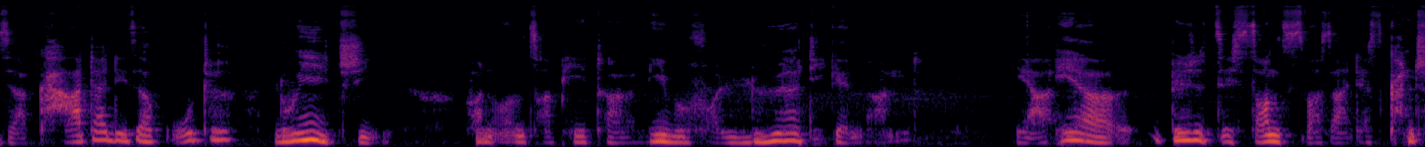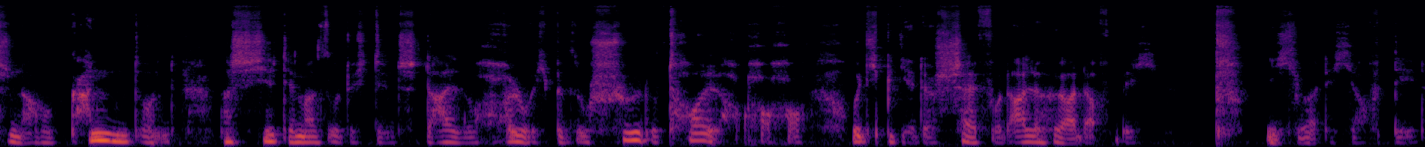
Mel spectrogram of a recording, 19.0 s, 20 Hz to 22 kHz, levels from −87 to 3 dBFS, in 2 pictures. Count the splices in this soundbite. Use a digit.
2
